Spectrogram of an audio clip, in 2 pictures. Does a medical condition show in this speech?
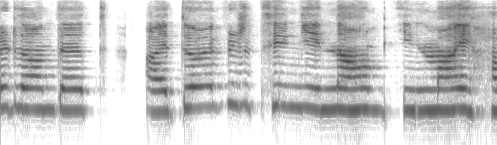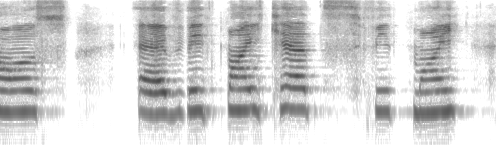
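Yes: acquired ataxia.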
